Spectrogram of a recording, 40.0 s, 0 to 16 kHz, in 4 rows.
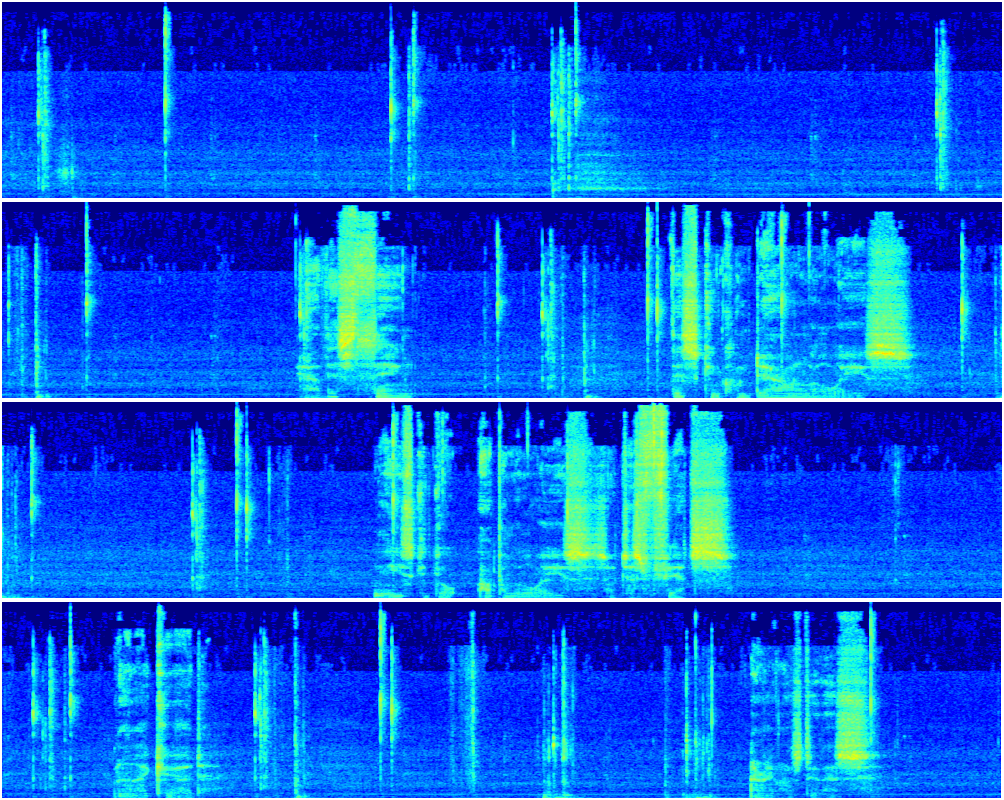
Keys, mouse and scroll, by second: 1.4 click, 3.9 middle click, 5.6 middle click, 9.3-9.7 scroll up 3, 10.1 Tab, 10.6 middle click, 12.4 middle click, 14.8 middle click, 15.6 Tab, 16.2 click, 17.8 click, 19.9 alt+a, 20.1 middle click, 22.1 click, 23.9 click, 26.2 middle click, 30.5 middle click, 32.7 Tab, 33.7 click, 35.3 ctrl+l, 36.7 ctrl+KP_7, 38.5 click.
